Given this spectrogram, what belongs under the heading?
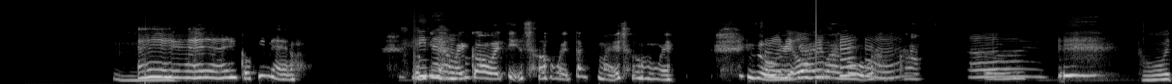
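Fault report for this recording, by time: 1.45 gap 2.8 ms
4.14–4.15 gap 9.4 ms
8.16 pop -4 dBFS

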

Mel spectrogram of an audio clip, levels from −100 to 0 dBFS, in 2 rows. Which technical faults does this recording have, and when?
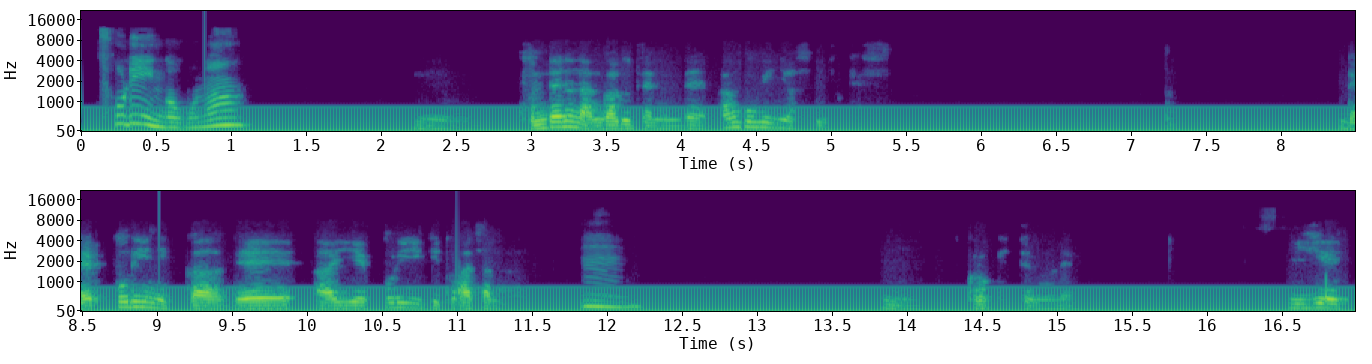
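buzz 50 Hz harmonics 16 -33 dBFS
0.82 pop -14 dBFS
9.01 pop -17 dBFS
10.99–11 gap 13 ms

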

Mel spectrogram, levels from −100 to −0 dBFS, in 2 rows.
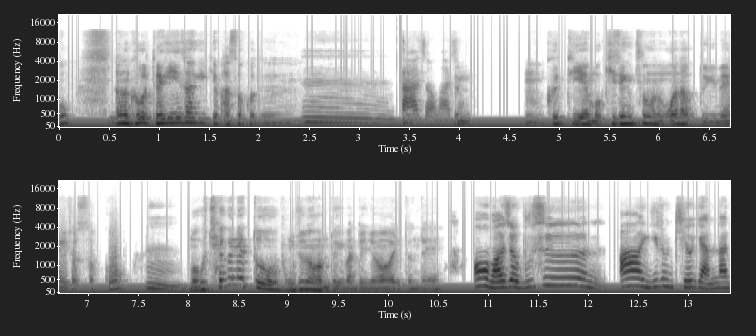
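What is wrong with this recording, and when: crackle 11/s -32 dBFS
hum 50 Hz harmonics 6 -32 dBFS
3.41 pop -20 dBFS
6.68–7.38 clipped -27 dBFS

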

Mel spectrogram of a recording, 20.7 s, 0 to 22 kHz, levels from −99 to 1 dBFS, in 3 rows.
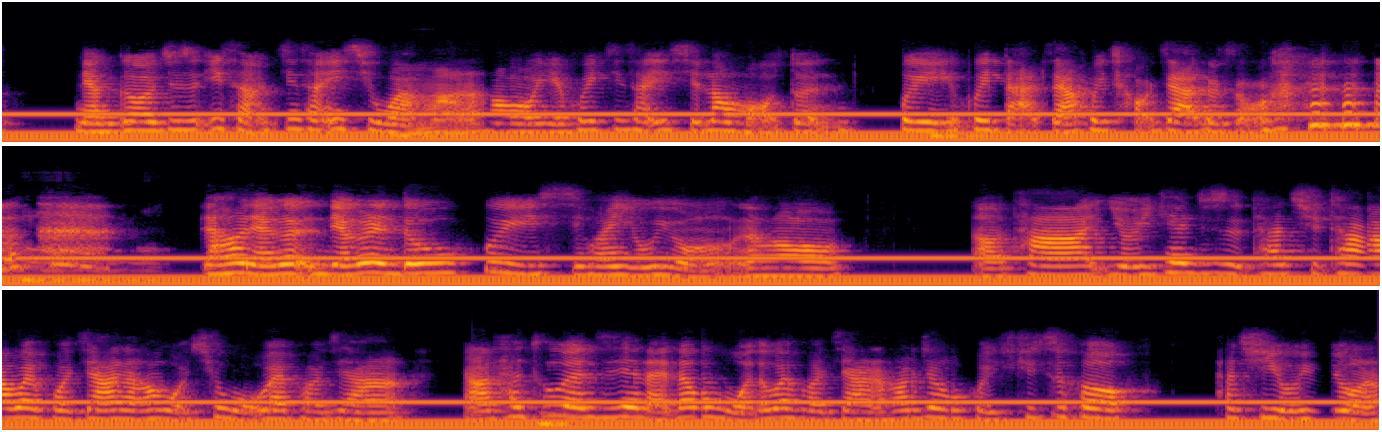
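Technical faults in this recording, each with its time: hum 60 Hz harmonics 3 -29 dBFS
tone 710 Hz -28 dBFS

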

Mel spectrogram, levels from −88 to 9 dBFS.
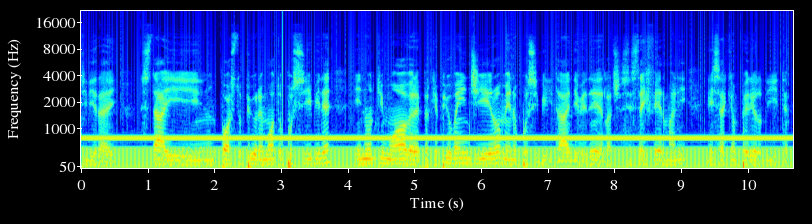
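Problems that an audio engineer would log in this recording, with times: buzz 50 Hz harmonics 10 -29 dBFS
crackle 93/s -28 dBFS
tone 770 Hz -27 dBFS
3.02 pop -3 dBFS
5.83 gap 2.3 ms

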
